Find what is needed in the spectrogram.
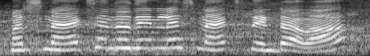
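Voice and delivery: high, loud questions to a little one. Real, not acted. Mother asking son about homework and snacks, child-directed questioning.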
